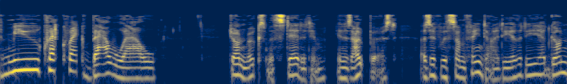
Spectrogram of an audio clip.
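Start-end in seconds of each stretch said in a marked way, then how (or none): 0.0-2.3 loud high mew sliding down to bow-wow; contemptuous animal mimicry. A narrator's reading. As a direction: jeer in run-together animal cries. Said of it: "retorted Mister Boffin with ineffable contempt".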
